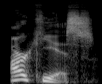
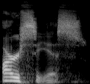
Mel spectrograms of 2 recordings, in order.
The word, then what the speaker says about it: Arceus: subscribe if you know what's pronounced arceus not arceus welcome back to the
